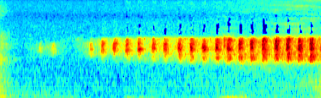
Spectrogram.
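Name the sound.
frogs croaking outside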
